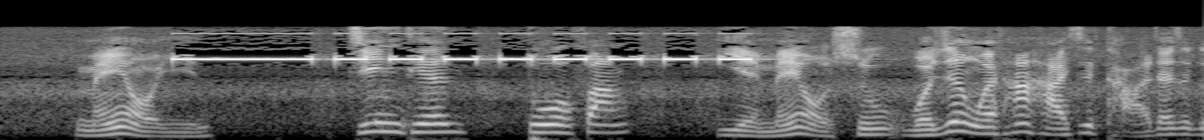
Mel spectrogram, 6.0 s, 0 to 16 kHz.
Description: Beep code, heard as a piezo beeper, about 3200 Hz, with room echo and speech in Chinese. 1 long, 8 short. In AMI BIOS tables: display or retrace test failure.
